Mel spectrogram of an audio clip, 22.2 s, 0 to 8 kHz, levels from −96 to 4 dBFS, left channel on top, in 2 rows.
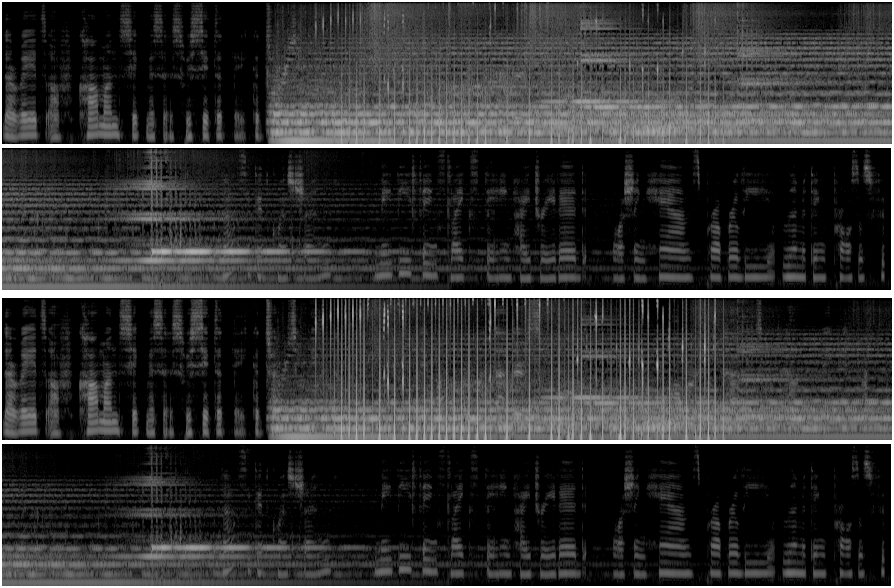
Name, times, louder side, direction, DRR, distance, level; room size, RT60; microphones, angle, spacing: voice 1, 0.0-7.4 7.8-10.8, right 2 dB, 25° right, 2.6 m, -56 dB
sound 1, 3.3-15.5, left 5 dB, 40° left, 0.3 m, -40 dB
sound 2, 3.9-9.0, right 8 dB, 50° right, 0.4 m, -32 dB
voice 2, 13.8-15.2 15.8-18.4 18.8-22.2, left 2 dB, 20° left, 4.8 m, -61 dB
open air
head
